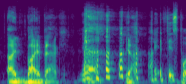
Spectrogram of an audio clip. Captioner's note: laughs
